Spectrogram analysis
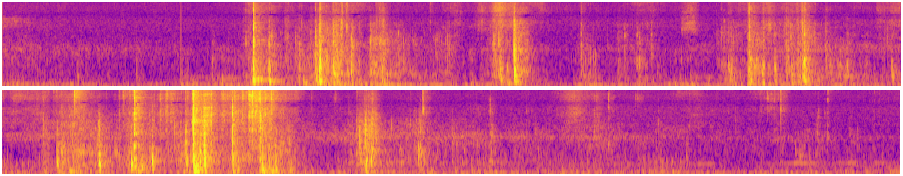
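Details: Indoor handling noises only, with crinkling, crunching, soft knocks and rustles in a small room and no clear animal voice.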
